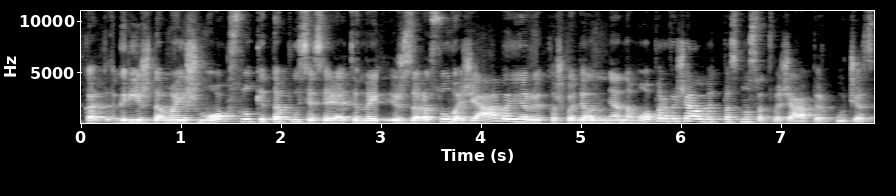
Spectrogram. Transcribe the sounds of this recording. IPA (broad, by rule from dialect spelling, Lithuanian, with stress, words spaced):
ˈkɐt ɡrʲiːʒdɐˈmɐ ɪʃ ˈmoːkslˠʊ kʲɪˈtɐ ˈpuːsʲsʲɛsʲɛrʲeː tʲɪˈnɐɪ ɪʃ zɐrɐˈsuː ʋɐˈʒʲæːʋɐ ɪr kɐʃkoːˈdʲeːlˠ nʲɛ nɐˈmoː pɐrʋɐˈʒʲæːʋoː ˈbʲɛt pɐs ˈmʊs ɐtʋɐˈʒʲæːʋɐ pʲɛr ˈkuːt͡ʃʲɛs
